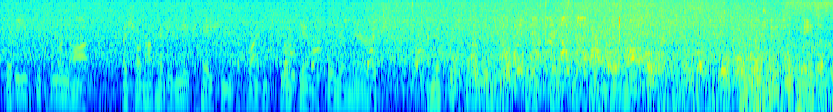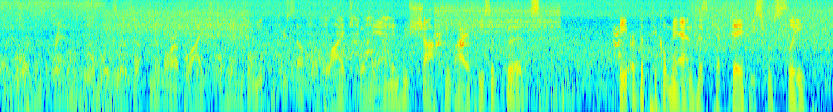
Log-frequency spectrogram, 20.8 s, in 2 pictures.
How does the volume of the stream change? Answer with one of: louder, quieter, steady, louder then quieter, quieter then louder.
louder.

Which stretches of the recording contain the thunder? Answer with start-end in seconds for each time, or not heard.
8.7-12.2.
